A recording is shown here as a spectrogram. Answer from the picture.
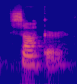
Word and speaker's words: soccer: a football so soccer we see two C's the first C makes the k sound because it's in front of another c not an e i or Y but the second C is in front of an e and an e was on our list but it's not soccer it's soccer and it just is soccer this is one common exception to that depth to that rule another common exception is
